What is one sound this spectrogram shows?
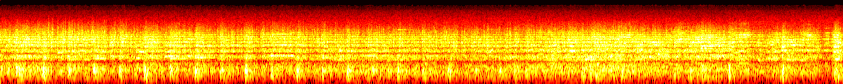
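Drums beat a steady marching rhythm.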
